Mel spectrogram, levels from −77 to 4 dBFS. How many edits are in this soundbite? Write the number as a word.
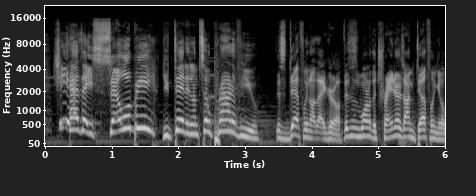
one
